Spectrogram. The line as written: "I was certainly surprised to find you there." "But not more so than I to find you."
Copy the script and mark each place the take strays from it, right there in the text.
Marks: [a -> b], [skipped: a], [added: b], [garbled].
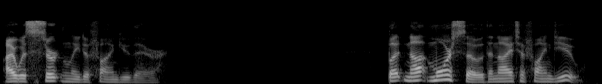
"I was certainly [skipped: surprised] to find you there." "But not more so than I to find you."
